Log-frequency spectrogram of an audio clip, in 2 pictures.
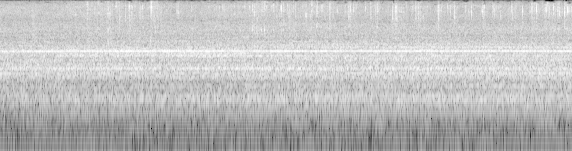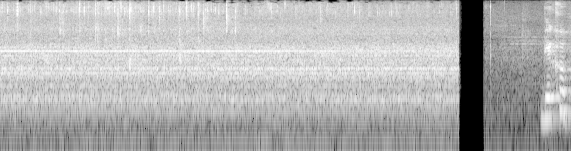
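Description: Liquid pours in a thin stream into a small strainer.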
